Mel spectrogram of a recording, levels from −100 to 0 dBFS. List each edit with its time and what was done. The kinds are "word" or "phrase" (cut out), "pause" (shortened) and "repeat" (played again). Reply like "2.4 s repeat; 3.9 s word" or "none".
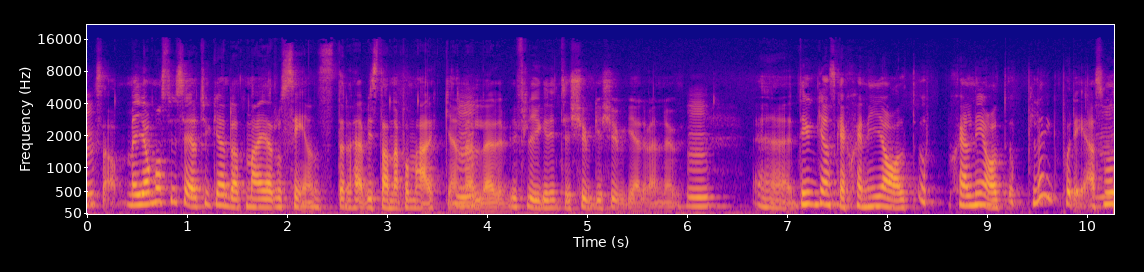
2.6 s word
